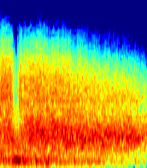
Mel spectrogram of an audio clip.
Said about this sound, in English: Kaboom! Yeah, that's the sound we'd hear if North Korea had their way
